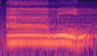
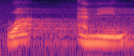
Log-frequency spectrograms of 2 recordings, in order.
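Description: First: آمين with the first vowel drawn out long, aamiin; long alif form. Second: وأمين with a short first vowel, amiin, said slowly; short alif form. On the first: Teacher giving the long form آمين, vowel drawn out. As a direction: stretch the opening alif of آمين. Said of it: "بالمد على وزن فاعلين". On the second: Teacher giving the short form أمين, short vowel. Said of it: "على وزن فعيل". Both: Shown as a demonstration.

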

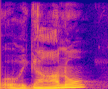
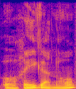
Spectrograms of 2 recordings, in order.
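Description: First: "Oregano" with an i and a long stressed a; common variant pronunciation. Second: "Oregano" with stress early, on the e; front-stressed German form. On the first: Host shows what many people say, "Oregano" as o-ri-GA-no. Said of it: "viele sagen Oregano". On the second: Host gives the proper German form, "Oregano" as o-RE-ga-no. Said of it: "die richtige deutsche Bezeichnung ist auch vorne betont". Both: Shown as a demonstration.

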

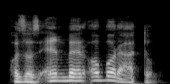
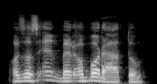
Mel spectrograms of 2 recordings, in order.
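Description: First: A startled echo, "barátom" raised as a question; taken aback. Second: Upset statement, stress on "az", higher pitch; insist, agitated, "az az ember a barátom". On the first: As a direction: repeat "az az ember a barátom" in disbelief. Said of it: "nézett rá megütközve Festano". (megütközve visszakérdez: „az az ember a barátom?”) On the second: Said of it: "vágott közbe Stanford feldúltan". (feldúlt kijelentés: „az az ember a barátom”) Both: A narrator's reading.

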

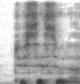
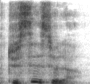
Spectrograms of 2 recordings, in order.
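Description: First: Said in the usual way. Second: Higher, louder second take, rising in alarm; alarmed repeat. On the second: A narrator's reading. False marquis realizes Zampa knows his secret, alarmed. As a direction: repeat it harder, pitch jumping up on "sais".

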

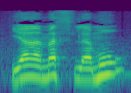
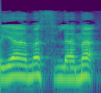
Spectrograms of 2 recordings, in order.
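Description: First: يا مسلم said very slowly, final م held with damma; teacher spelling out يا مسلم slowly; drawn-out vocative demo. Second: يا مسلم at normal speed, ending on fatha; quick plain يا مسلم for contrast; plain vocative demo. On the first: Lecturer demonstrating the truncated vocative slowly. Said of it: "فلك أن تقول". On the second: Lecturer giving the second form at normal pace. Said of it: "ولك أن تقول". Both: Shown as a demonstration.

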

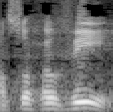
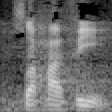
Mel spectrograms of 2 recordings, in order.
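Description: First: صحفي said "su-hu-FI", from the plural; the faulty "suhufi" for صحفي; mistaken nisba pronunciation. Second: صحفي said "sa-HA-fi", from the singular; صحفي as "sahafi", not "suhufi"; correct nisba pronunciation. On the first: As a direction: say صحفي with short u in both first syllables. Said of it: "هذا غلط". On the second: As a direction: say صحفي with short a in both first syllables. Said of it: "أما صحفي هذا غلط". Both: Shown as a demonstration.

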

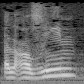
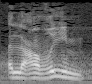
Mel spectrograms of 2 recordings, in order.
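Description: First: العظيم with ظ as heavy z; zha as emphatic z. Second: العظيم with emphatic interdental dh; tongue between teeth, heavy ظ in العظيم; correct zha. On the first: Teacher showing the error, heavy z in العظيم. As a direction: mix ص with z in العظيم. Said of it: "والنطق بالظاء صادا مشمة بزاي". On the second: Teacher correcting, العظيم with true ظ. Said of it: "والصواب". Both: Shown as a demonstration.

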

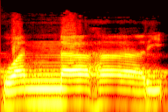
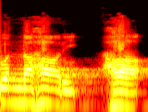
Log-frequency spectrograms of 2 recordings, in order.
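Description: First: Very slow chanted والنهار, long n and a light, open a; correct light ha. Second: والنهار with a thick, back-of-mouth a after the h; wrong heavy ha. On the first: Teacher correcting the heavy version, light ha. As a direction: stretch والنهار, keeping ها thin and pure. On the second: Teacher showing the opposite error, over-heavy ha. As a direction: darken ها in والنهار into a heavy haw. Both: Shown as a demonstration. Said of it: "تفخيم، لا".

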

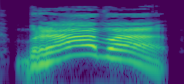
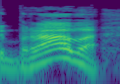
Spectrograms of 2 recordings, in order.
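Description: First: High, full-voiced bravo; louder cheering shout. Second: A first loud bravo; cheering shout. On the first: Art students applaud the drunk journalist, louder cheering shout. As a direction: cheer it out at the top of the voice. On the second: Art students applaud the drunk journalist, cheering shout. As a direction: call it out as applause. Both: A narrator's reading. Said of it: "кричали".

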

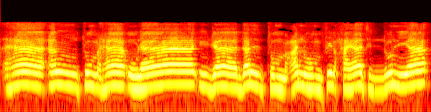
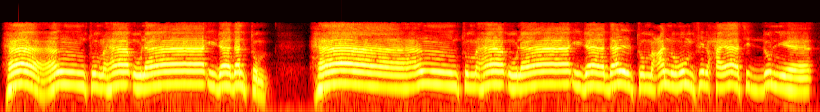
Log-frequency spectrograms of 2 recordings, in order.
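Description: First: Said in the usual way. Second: ها أنتم read with the hamza eased and the ā drawn long, slow; ها أنتم with tashil of the hamza, long then short; softened hamza. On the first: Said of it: "قرأ الدوري بتسهيل الهمزة مع المد والقصر". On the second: Shown as a demonstration. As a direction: ease the glottal stop of أنتم into a glide. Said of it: "بتسهيل الهمزة مع المد والقصر".

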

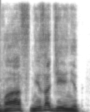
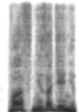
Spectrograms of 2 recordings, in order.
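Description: First: Loud, slow, spaced-out "вас не заденет"; emphatic repeat. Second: Loud assurance on ВАС НЕ ЗАДЕНЕТ; firm assurance. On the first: Stranger repeats the promise, slow emphatic "вас не заденет". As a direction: stretch "вас не заденет" slowly and forcefully. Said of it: "повторяю". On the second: Stranger assures squad, firm "Вас не заденет". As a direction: say "Вас не заденет" loudly, at normal pace. First statement before repeat. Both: A narrator's reading.

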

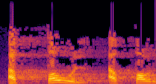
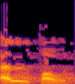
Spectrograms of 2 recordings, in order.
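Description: First: الطول with no L, "at-tawl"; correct merged lam. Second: الطول with the L pronounced, "al-tawl"; wrong sounded lam. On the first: Teacher models the correct word, lam merged into emphatic T. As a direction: double the emphatic T at the start of الطول. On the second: Teacher shows what not to say, lam wrongly sounded. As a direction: sound a separate L before T in الطول. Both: Shown as a demonstration. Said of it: "ولا نقول أبدًا".

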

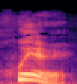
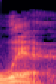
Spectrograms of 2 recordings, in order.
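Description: First: WHERE as "hwere", h before the w. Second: WHERE as "were", simple w onset; where without H. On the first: Teacher voices Northeasterners teasing, "where" as hwere. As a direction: open "where" on an airy hw. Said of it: "你们把where念成where". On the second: Teacher voices Northeasterners teasing, "where" with bare w. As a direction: say "where" with no h at all. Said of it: "念成where". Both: Shown as a demonstration.

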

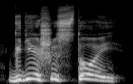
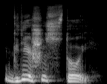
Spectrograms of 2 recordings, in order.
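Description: First: Stretched plaintive call; weak cry, higher. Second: Said in the usual way. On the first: Acted. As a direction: cry it higher and slower, weakly. (слабый протяжный крик) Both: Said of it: "слабо крикнул он".

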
